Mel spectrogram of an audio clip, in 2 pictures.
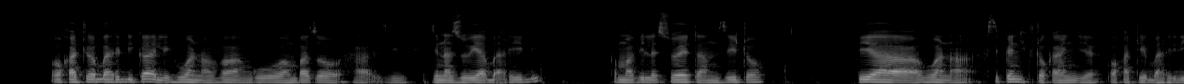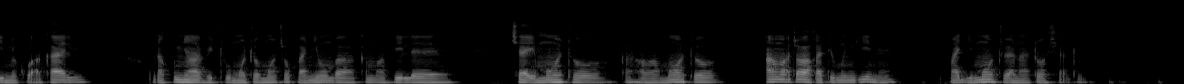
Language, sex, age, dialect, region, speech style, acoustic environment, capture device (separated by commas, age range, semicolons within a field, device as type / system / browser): Swahili, male, 18-24, Kenya - Mombasa, Kenya, relaxed, silence, desktop / Windows / Chrome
